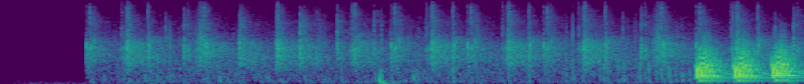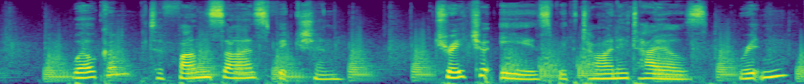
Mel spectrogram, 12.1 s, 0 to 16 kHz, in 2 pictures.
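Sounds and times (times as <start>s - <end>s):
pitched melody notes: 5.2s - 12.0s
soft ticking percussion: 5.2s - 12.0s.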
